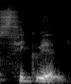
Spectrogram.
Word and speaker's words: SQL: এস কিউএল এস কিউএল এটার আসল উচ্চারণ হলো সিকিউএল সিকিউএল আমি আমার আসলে এস কিউএল বলে অভ্যাস হয়ে গেছে এটার ফুল ফর্ম হলো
